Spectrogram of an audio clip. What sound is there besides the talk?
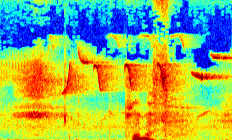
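birds singing in woodland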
